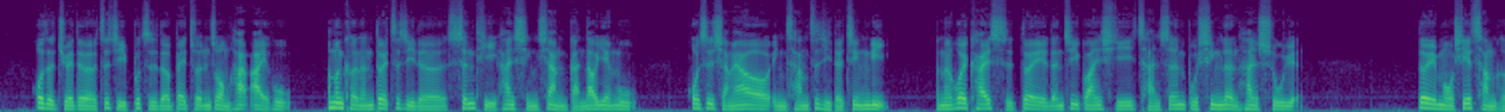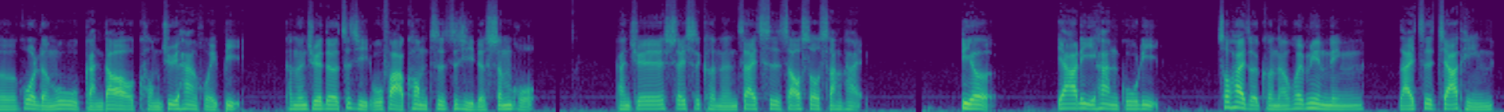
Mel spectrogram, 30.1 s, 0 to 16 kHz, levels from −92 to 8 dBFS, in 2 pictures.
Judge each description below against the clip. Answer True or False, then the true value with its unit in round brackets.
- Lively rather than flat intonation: False (3.4 semitones)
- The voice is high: False (115 Hz)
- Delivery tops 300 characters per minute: False (245 characters per minute)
